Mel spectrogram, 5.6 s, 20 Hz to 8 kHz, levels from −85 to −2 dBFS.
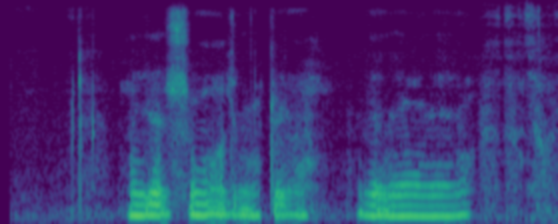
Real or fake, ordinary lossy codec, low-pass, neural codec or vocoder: fake; Opus, 24 kbps; 7.2 kHz; codec, 16 kHz, 16 kbps, FreqCodec, smaller model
